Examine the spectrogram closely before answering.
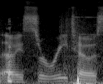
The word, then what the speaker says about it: Cerritos: believe it's cerebral yes like Doritos yeah you're right yeah you're right because Cerritos there's more emphasis on the r less emphasis on the T because there's only one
